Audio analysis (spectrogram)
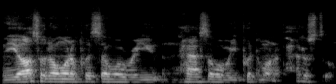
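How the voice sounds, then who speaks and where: A man's voice: medium pitch, fairly even intonation, racing, fairly bright tone. A man with a congested voice from a cold, speaking casually and earnestly as a dating coach on a live stream and often repeating words as he restarts. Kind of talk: live-stream advice chat reading comments.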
